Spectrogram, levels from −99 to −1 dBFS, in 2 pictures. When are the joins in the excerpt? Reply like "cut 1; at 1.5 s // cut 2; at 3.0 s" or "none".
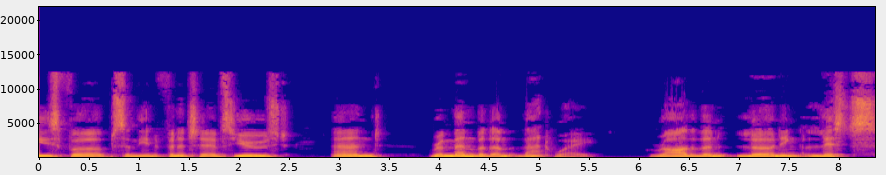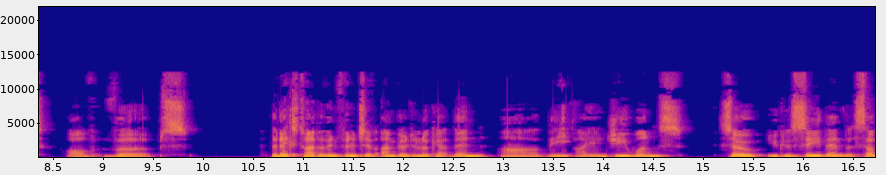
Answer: cut 1; at 15.1 s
